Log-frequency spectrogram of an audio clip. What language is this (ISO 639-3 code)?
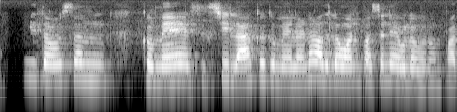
tam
